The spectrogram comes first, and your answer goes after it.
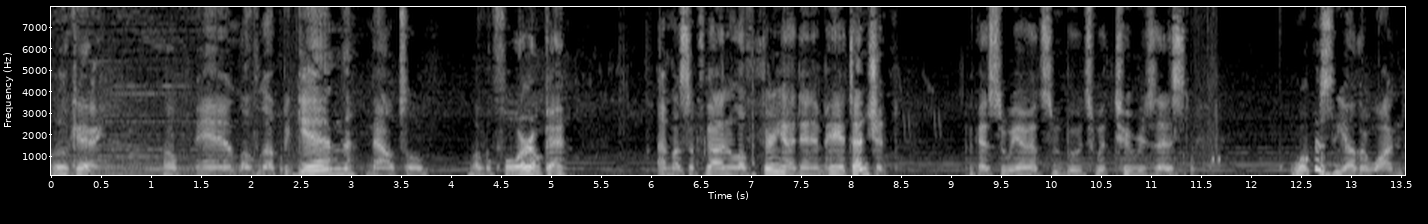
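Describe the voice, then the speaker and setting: A man gives casual game commentary in a medium-pitched voice. He rambles and repeats himself as he explains, with faint music in the background. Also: moderate pace, long pauses. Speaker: gaming video host.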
